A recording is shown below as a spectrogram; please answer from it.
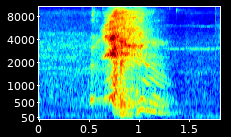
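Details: Sneeze induced by putting chili near the nose after paper failed, eyes watering: short inward breath, then one sharp, explosive sneeze fading into a brief voiced tail over quiet room noise. Sneeze.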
